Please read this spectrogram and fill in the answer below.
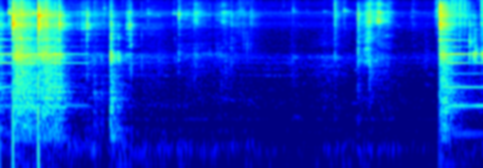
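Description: Metal spoon clattering, scraping and clinking against a kadhai as spoonfuls of Dalda (vanaspati shortening) are knocked into the hot pan, loudest in the first second, with single clinks later. Near the end a louder sound with several steady tones starts.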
